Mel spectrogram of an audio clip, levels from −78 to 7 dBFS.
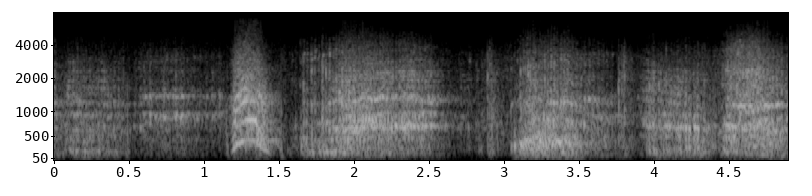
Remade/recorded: recorded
